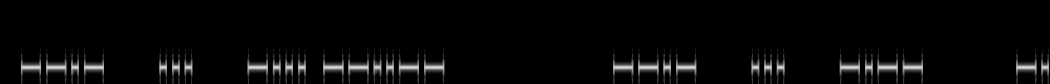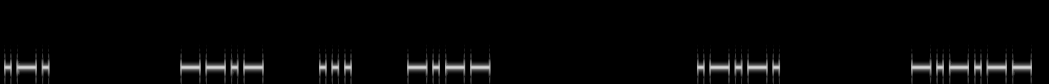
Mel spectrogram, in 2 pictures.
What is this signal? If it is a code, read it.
Morse code, heard as a keyed tone, about 19 wpm, spaced as for 11 wpm, 800 Hz. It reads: QSB, QSY / QSY <AR> !
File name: Q Calls / Q Calls-mp3s / Q Calls SPSL2 @18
